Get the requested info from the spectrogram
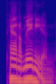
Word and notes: Panamanian: American English

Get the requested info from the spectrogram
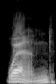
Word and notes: Wend: American English

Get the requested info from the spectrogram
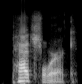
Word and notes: patchwork: American English

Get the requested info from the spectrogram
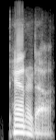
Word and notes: panada: American English

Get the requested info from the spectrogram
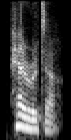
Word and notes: heritor: Indian

